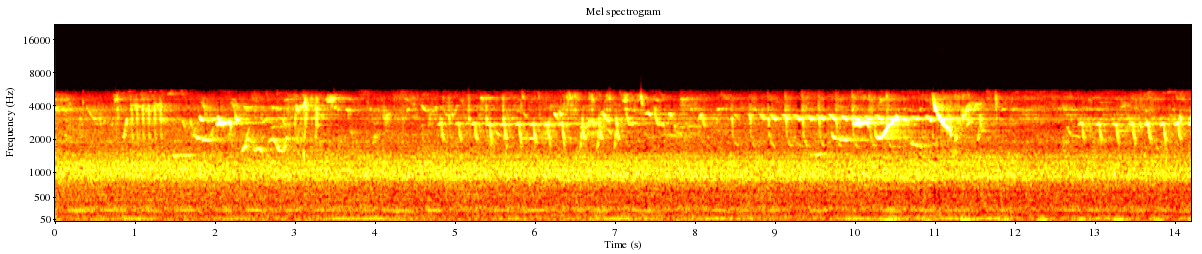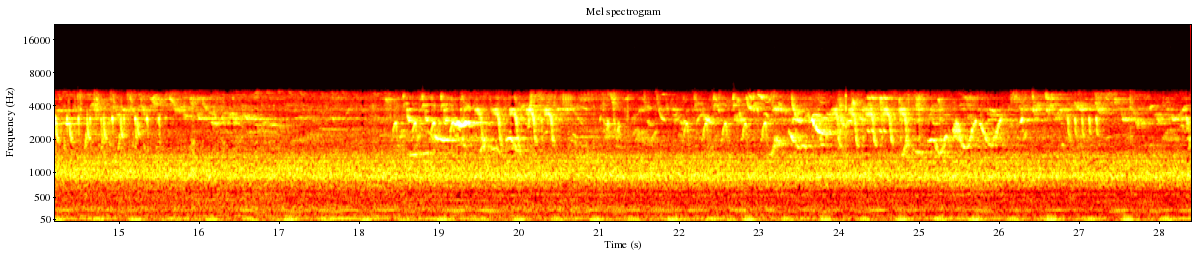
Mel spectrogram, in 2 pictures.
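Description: Small birds chirping and trilling again and again over a low, steady rumble.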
